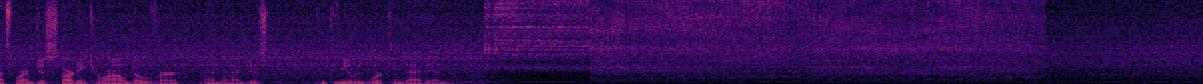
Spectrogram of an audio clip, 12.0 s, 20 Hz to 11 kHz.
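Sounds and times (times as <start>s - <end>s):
belt grinder grinding steel: 4.9s - 10.4s.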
